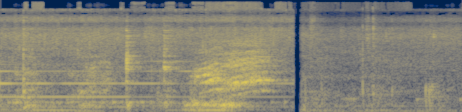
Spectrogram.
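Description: Bay leaf and whole spices such as cardamom stirred and sizzling in a hot pan for a village-style chicken curry, steady frying hiss with utensil scraping and a brief clatter, under faint background voices.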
